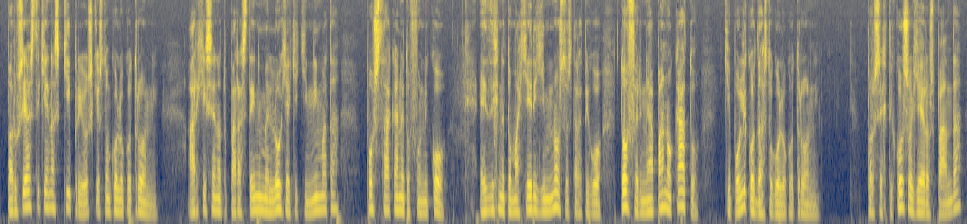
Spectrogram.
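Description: A man giving a measured, formal scripted reading of historical anecdotes as narrator. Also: medium pitch, dark tone, no room sound.

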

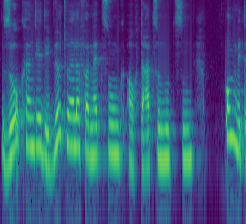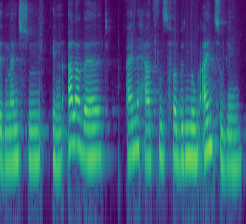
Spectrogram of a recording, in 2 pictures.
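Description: A woman voicing a wise, gentle horse who speaks tenderly and reassuringly to a young friend. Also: on the low side, unhurried, natural voice.

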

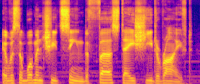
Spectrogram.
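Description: A man narrating a ghost story in a measured, suspenseful storytelling manner. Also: fairly low pitch, fairly even intonation, a bit bright. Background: faint music.

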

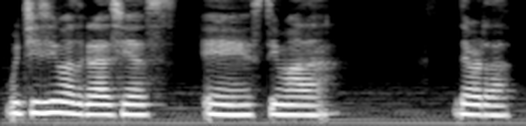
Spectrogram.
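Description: A woman's voice: mid-range voice, little pitch movement, measured pace, faint music behind. A woman hosting a podcast, talking casually and chattily with fillers. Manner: chatty, warm-hearted, with fillers. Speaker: podcast host.

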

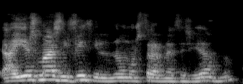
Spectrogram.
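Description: Male host, slightly high voice, a bit distant from the mic, searching questions. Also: brisk. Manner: thoughtful, rephrases questions with hesitations. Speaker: podcast host. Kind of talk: conversational interview questions.

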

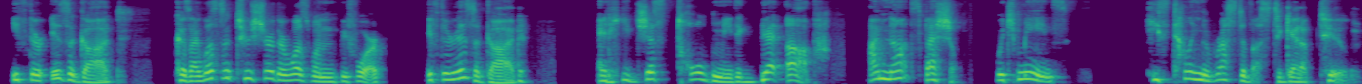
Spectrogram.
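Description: A woman's voice: mid-range voice, sing-song, a little slow, a little mellow, slightly rough. A woman speaking as a podcast guest, earnestly and reflectively telling her personal story and acting out her inner voices.

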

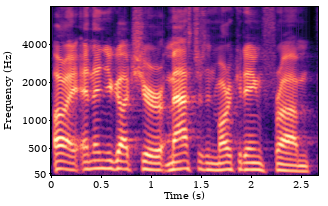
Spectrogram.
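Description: A man's voice: mid-range voice, brisk, bright, forceful tone. A man hosting a business podcast interview, upbeat and joking as he reads out his guest's background. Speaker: podcast host. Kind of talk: casual interview.

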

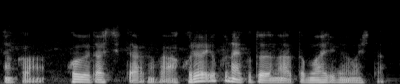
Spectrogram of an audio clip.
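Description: Gravelly older man in his seventies. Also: fairly low pitch. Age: 70s. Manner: slow, halting, thoughtful. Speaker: guest teacher. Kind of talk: reflective interview talk. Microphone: video call. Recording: dull lo-fi video call audio.

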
